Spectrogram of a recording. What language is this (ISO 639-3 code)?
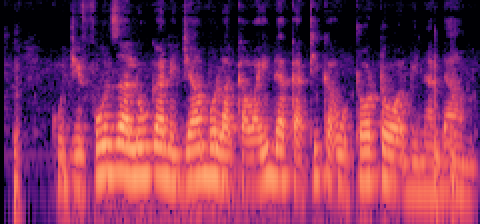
swa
